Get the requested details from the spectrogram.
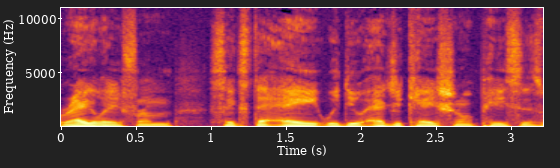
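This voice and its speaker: A man with a fairly low voice and an American accent speaks in a normal speaking voice with fairly even intonation, in a very clean recording with a silent background. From Arizona. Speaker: youth program director. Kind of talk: radio interview.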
